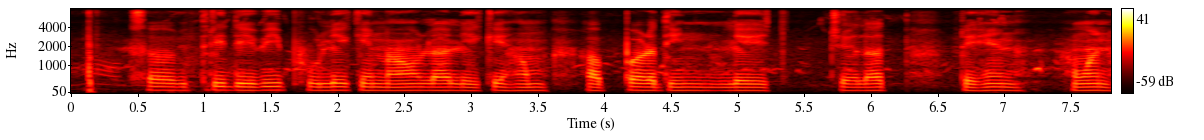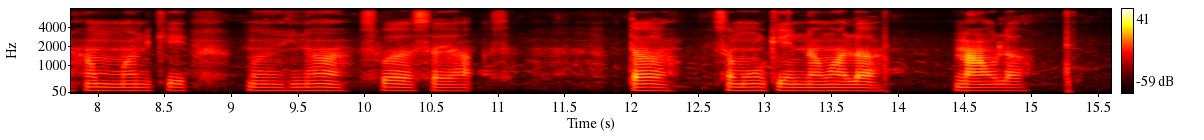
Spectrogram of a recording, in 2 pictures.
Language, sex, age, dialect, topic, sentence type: Chhattisgarhi, male, 18-24, Western/Budati/Khatahi, banking, statement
